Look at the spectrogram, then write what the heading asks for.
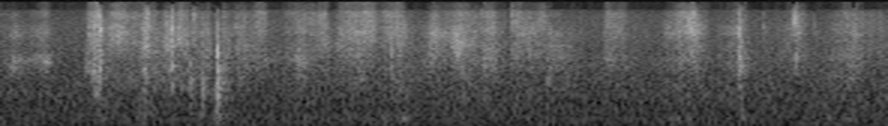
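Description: Sheet of paper folded and pressed flat by hand while making a paper throwing star, with soft crisp rustles and scrapes and a couple of sharper creases, close and quiet, no talk.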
